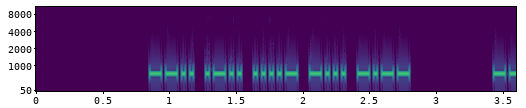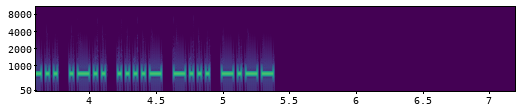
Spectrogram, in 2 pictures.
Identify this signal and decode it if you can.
Morse code, heard as a keyed tone, about 40 wpm, 700 Hz. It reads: ZL4BY ZL4BY
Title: DXCC-100 Call Signs - 5 Characters - Repeated 2x - 40wpm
